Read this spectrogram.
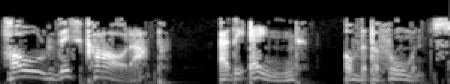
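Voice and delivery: slow, deliberate words; measured, careful persuasion. Acted. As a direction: spell it out as if to a child. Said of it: "speaking very carefully".

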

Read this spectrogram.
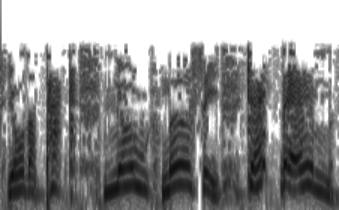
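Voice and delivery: building from a sharp snap to a high yelled order; snapping. Acted. Big Fido ordering the pack to attack, snapping into a yell. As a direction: whip the pack up until it screams. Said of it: "snapped Big Fido".

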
